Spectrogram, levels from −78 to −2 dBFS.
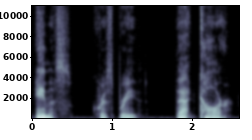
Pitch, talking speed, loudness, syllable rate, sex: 110 Hz, 115 wpm, -21 LUFS, 4.2 syllables/s, male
